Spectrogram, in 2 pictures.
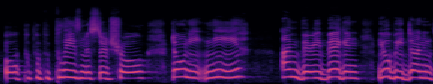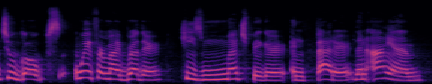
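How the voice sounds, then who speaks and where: Storybook goat, middle brother, timid and stammering, very high; woman reader puts it on. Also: slow, hardly any pauses, a little mellow. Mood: stammering scared. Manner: stammering, frightened.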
